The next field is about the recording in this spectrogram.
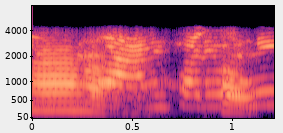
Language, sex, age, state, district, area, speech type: Odia, female, 60+, Odisha, Kendujhar, urban, conversation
